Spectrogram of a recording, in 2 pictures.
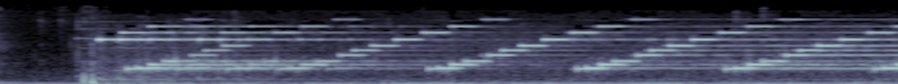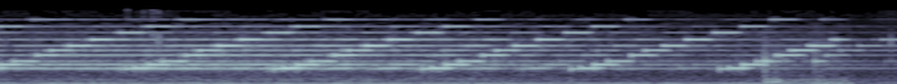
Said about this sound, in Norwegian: Og der kommer jeg også på at vi skal skru ned lyden på den der, der jingeren der, for den er ganske skjærende. Den skriker alltid i øret. I hvert fall det høyre.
